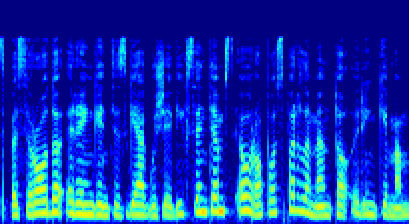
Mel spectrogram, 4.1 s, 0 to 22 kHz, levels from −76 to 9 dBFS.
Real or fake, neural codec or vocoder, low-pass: real; none; 10.8 kHz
